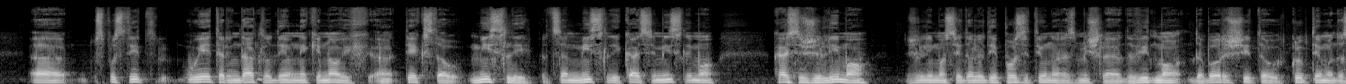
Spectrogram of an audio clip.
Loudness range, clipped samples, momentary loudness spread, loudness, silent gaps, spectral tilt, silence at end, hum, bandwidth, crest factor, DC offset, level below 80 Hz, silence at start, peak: 1 LU; under 0.1%; 6 LU; -16 LUFS; none; -5 dB/octave; 0 s; none; 15.5 kHz; 14 dB; under 0.1%; -34 dBFS; 0.3 s; -4 dBFS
